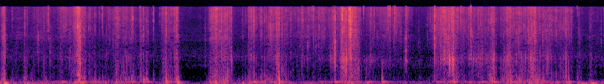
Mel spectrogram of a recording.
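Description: Fingertips squeeze, press and rub yellow-orange foam clay made of tiny polystyrene beads, packed in a thick layer around a round microphone. Dense, crunchy, crinkly squishing with quick crackling bursts runs throughout, heavy in low rumble, with a brief near-silent pause around the two-second mark.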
